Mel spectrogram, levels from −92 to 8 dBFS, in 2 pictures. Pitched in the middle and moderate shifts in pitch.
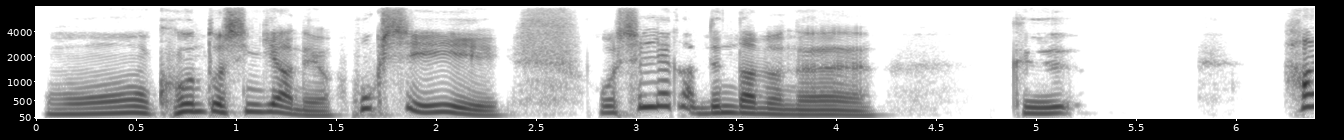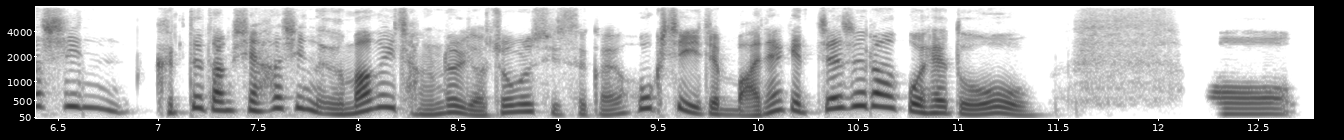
No: medium, 170 Hz; wide, 8.9 semitones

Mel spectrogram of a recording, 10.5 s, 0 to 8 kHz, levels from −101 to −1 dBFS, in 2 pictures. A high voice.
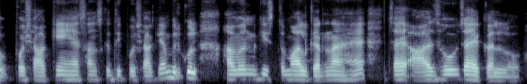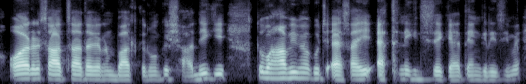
No: low, 115 Hz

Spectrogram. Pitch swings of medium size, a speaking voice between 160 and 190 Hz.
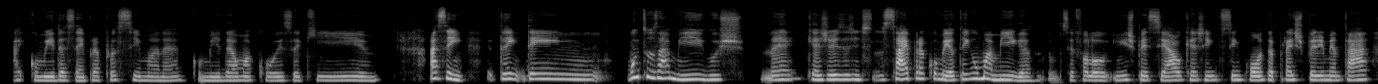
No: average, 3.1 semitones; high, 205 Hz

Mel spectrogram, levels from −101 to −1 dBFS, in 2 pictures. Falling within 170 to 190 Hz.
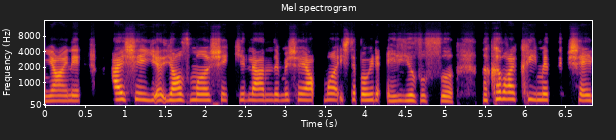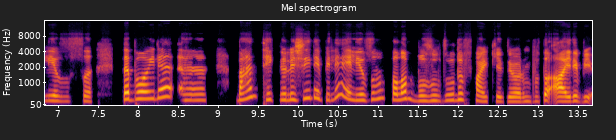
No: very high, 250 Hz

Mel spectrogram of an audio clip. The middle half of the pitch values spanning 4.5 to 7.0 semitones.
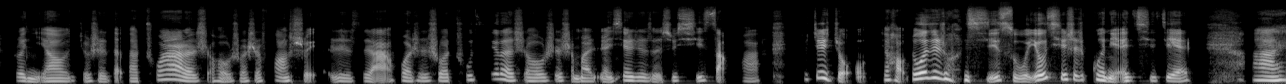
Yes: average, 5.0 semitones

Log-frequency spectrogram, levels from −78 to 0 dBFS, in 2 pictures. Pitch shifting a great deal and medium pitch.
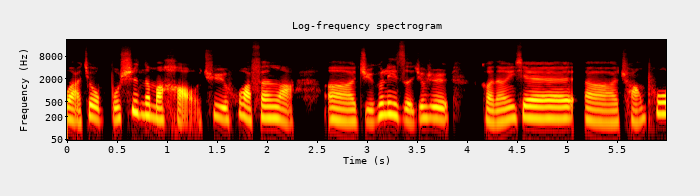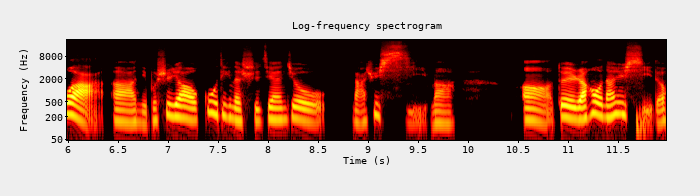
No: average, 4.1 semitones; medium, 175 Hz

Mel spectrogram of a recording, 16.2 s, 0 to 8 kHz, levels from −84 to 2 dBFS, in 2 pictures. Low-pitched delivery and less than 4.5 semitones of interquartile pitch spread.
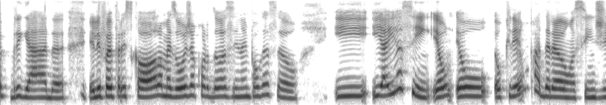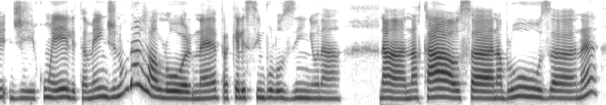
No: high, 225 Hz; average, 3.6 semitones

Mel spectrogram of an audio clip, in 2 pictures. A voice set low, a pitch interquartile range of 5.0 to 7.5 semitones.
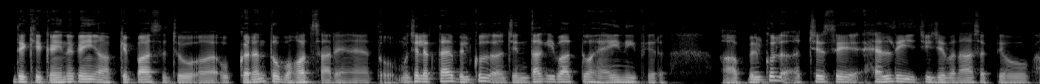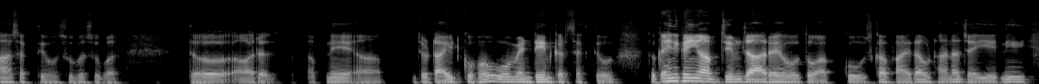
No: low, 105 Hz; average, 2.9 semitones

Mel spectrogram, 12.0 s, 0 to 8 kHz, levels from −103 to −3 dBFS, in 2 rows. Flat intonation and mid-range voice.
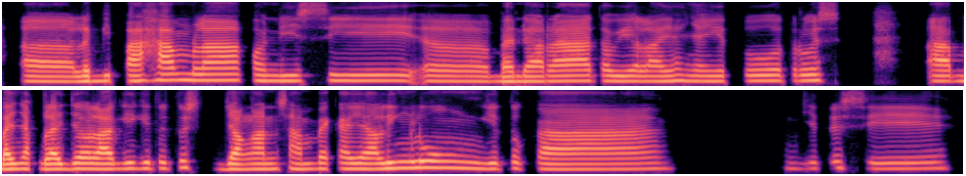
No: narrow, 1.6 semitones; high, 195 Hz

